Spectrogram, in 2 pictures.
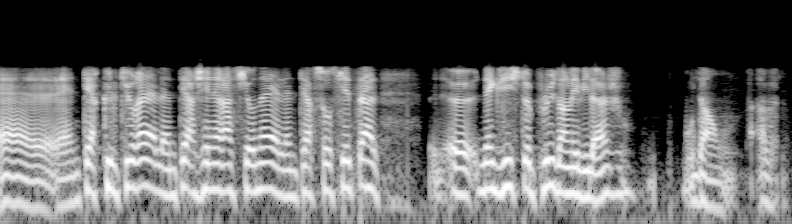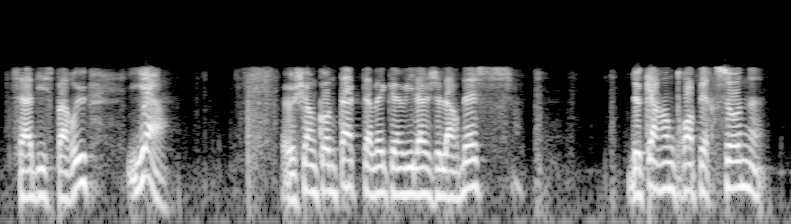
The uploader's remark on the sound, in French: En direct et par téléphone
